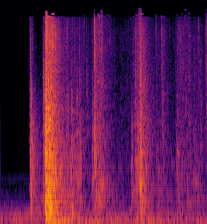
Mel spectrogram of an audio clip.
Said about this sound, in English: He continues pushing it closer, closer to the edge of the desk, until reaching the tipping point. The laptop drops to the floor with a thud.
